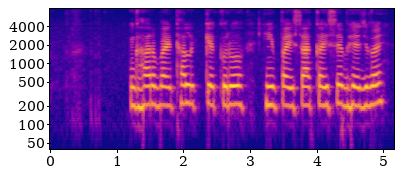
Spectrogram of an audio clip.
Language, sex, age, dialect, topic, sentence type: Magahi, female, 18-24, Central/Standard, banking, question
